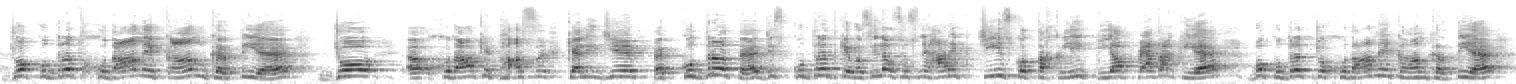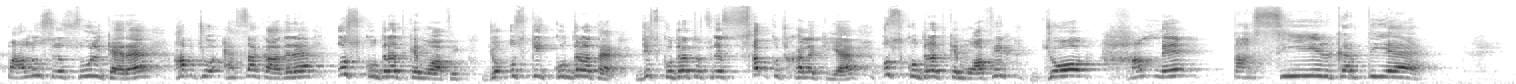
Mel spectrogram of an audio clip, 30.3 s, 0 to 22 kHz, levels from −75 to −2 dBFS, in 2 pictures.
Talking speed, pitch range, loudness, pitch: 150 wpm, 245-295 Hz, -29 LUFS, 270 Hz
